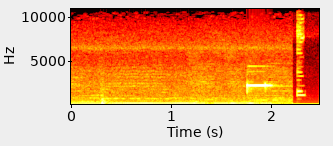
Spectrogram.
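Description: Drift Ghost XL helmet camera giving a single short high-pitched beep near the end as it starts recording in one-touch instant record mode, over a faint steady low hum.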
